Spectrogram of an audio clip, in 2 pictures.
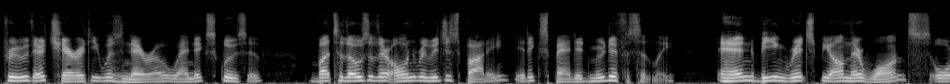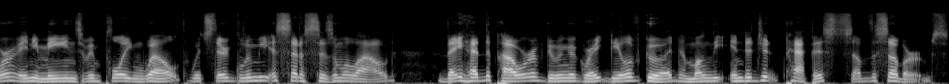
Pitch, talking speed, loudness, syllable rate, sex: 150 Hz, 165 wpm, -19 LUFS, 4.7 syllables/s, male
